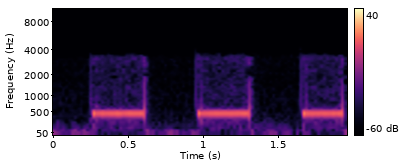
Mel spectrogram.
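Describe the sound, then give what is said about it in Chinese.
Busy tone after a phone call to a water-purifier sales line is abruptly cut off: three identical steady beeps at a single mid pitch, evenly spaced with short gaps, moderately loud with no voices. “电话突然被挂断，记者再次拨通了这个电话”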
